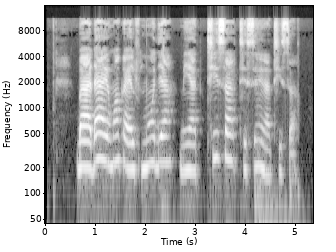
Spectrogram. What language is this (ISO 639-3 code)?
swa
